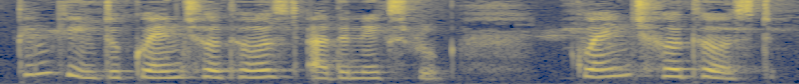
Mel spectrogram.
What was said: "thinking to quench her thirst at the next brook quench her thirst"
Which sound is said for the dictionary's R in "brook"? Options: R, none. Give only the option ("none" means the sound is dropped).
none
